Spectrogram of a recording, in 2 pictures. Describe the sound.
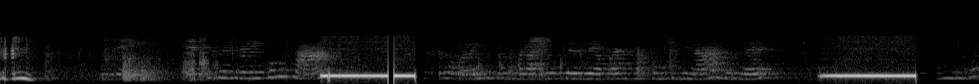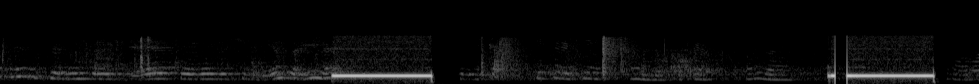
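Telephone ringback tone heard during a call: four steady single-pitch beeps, each about a second long, spaced several seconds apart, with talk over the thin, narrow sound of a phone line in between.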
